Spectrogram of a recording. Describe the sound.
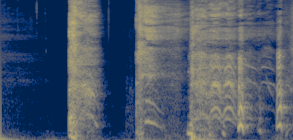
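A person mimics a harsh, raspy cough, producing a string of about four or five loud hacking bursts in quick succession, with no other talking; imitating an audience member's cough heard after a band finished playing live.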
